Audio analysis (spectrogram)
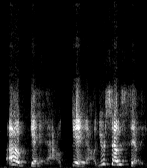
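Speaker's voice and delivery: very slow, drawn-out, mocking voice. Speaker corrects someone's impression of a man, showing how he really talks: mocking impression. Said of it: "Satan's voice is very high pitched".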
